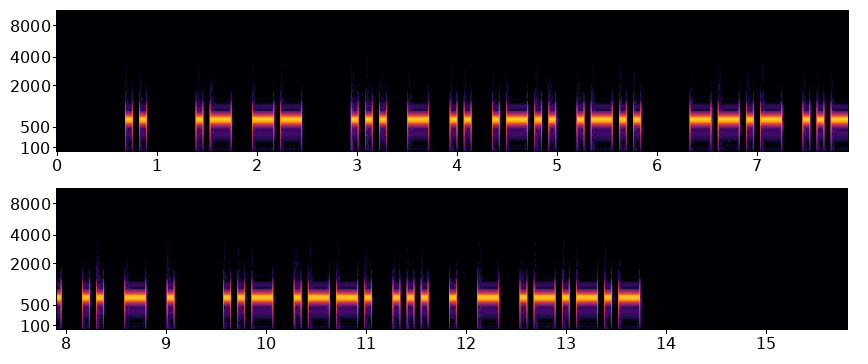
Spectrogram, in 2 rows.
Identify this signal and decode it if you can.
Morse code, heard as a keyed tone, about 17 wpm, 700 Hz. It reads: I AM STILL QUITE UPSET.
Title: Sentences from Top 1000 Words - Review Part 5 - 17wpm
